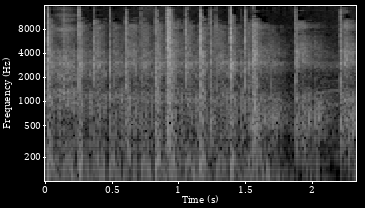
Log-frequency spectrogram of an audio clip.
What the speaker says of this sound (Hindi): इधर गन चल रही है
